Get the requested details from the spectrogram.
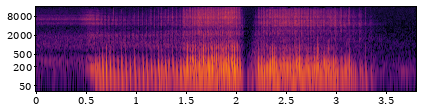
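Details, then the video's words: A male, three-year-old Maine Coon cat with a bad nose, living in London, snores with a low, rough, rattling rumble over two breaths. "メインクーンのいびき/Maine coon cat snoring...."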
